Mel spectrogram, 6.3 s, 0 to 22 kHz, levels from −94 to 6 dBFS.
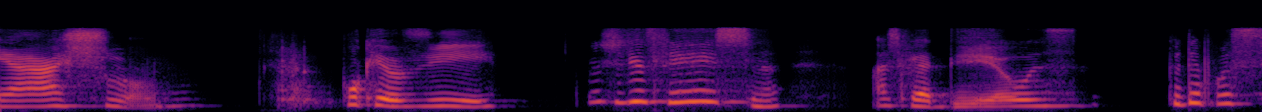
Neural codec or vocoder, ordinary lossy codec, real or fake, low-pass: codec, 16 kHz, 1 kbps, X-Codec, HuBERT features, trained on balanced general audio; none; fake; none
